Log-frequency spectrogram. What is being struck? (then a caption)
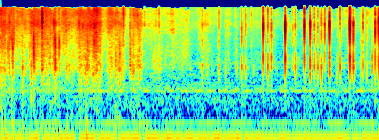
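Denim shorts. Long white acrylic nails scratch and rub worn black distressed denim shorts, a soft fabric garment, around the waistband and pocket. Dry, scratchy rustles and bright, quick clicking scrapes sit over a steady low hum.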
